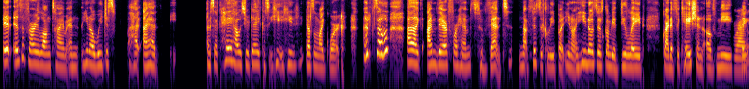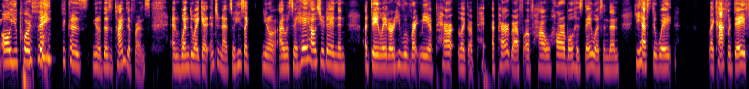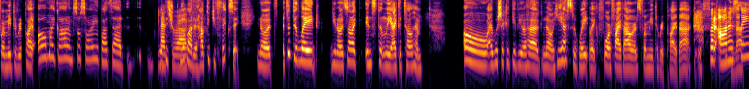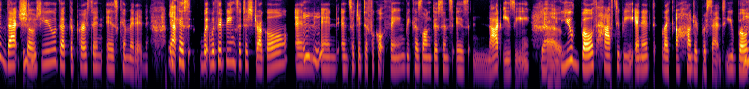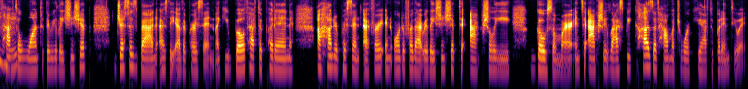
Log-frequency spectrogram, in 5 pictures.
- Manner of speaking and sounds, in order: laughing while speaking: "and so"; stressed: "not"
- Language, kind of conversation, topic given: English, unstructured, What check-in rhythm feels right without being clingy in long-distance relationships?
